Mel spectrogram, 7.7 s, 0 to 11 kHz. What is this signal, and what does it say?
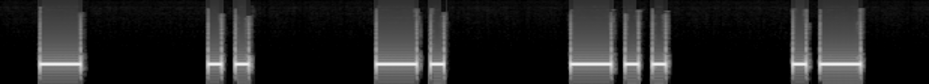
Morse code, heard as a keyed tone, about 10 wpm, spaced as for 6 wpm, 800 Hz. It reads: TINDA
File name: LEZIONI / 5 LBVC / 5 L ws 10wpm 3636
